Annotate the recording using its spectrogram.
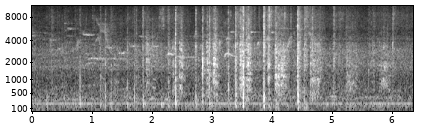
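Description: Horse's hooves cantering on an arena's sand footing: a run of thuds and sharp knocks that grows busier in the middle, over a steady low hum.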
